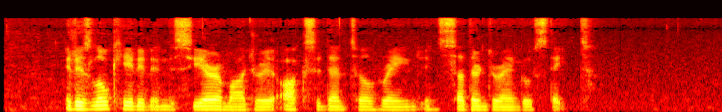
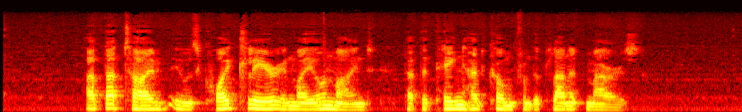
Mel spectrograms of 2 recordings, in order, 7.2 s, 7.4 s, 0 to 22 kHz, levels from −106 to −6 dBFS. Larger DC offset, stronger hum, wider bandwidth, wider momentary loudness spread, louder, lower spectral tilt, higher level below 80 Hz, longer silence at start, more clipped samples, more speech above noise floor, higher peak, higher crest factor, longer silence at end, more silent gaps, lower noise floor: neither; neither; first, 11.5 kHz vs 8.8 kHz; about the same, 10 LU vs 12 LU; about the same, -26 LUFS vs -25 LUFS; second, -4.5 dB/octave vs -8.5 dB/octave; about the same, -58 dBFS vs -62 dBFS; second, 0.65 s vs 0.85 s; neither; about the same, 36 dB vs 39 dB; about the same, -8 dBFS vs -8 dBFS; about the same, 20 dB vs 18 dB; first, 1.3 s vs 1.1 s; neither; about the same, -63 dBFS vs -63 dBFS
